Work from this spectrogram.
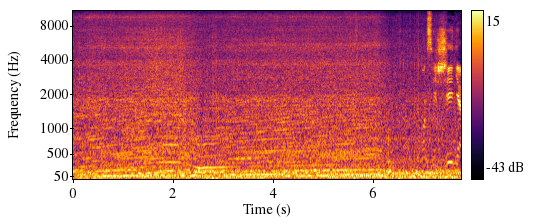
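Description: Dodge Challenger V8 engine revving up toward 5000 rpm, a loud continuous rising roar with a dip and pickup midway, close and steady throughout, with people talking under the engine noise near the end.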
